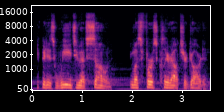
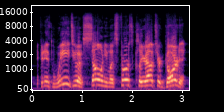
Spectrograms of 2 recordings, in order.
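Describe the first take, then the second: First: It is said at a quiet, normal volume. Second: It is yelled loudly.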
